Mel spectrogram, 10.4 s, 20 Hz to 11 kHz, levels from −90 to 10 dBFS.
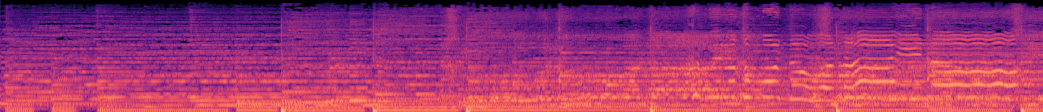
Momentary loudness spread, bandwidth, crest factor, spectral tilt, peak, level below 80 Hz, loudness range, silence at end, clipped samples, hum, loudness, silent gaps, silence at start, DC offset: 10 LU; 10 kHz; 14 dB; -5.5 dB/octave; 0 dBFS; -24 dBFS; 6 LU; 0 s; under 0.1%; none; -15 LUFS; none; 0 s; under 0.1%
